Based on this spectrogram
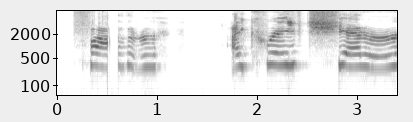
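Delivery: very high, loud cartoon character voice. Reading a line as another character, in a Carl Wheezer voice. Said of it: "Was that Carl Weezer from Jimmy Neutron?".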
